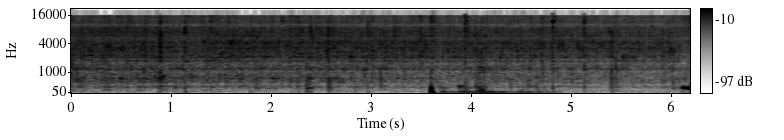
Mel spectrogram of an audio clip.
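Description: Onions with curry leaves sauté in a pan for Mughlai chicken biryani, a dense continuous sizzle with a few soft spatula taps and one brief low knock, close and steady, no voices.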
